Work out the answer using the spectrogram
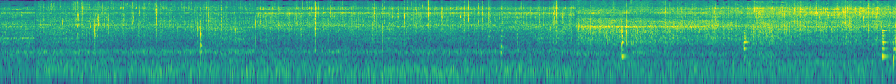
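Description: Eggs, meat and potatoes sizzling in a skillet on a propane camp stove, with a few light clicks of a spatula against the pan as the food is scooped out.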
